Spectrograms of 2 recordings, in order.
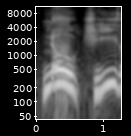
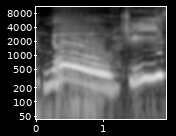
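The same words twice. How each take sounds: First: Shocked, rising "no cheese?"; shocked question. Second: High, loud disgusted "no cheese?". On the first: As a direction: ask it in disbelief. Retold friend's shocked reply. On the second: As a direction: recoil in disgust at the idea. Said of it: "she was disgusted". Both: Retold or imitated.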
